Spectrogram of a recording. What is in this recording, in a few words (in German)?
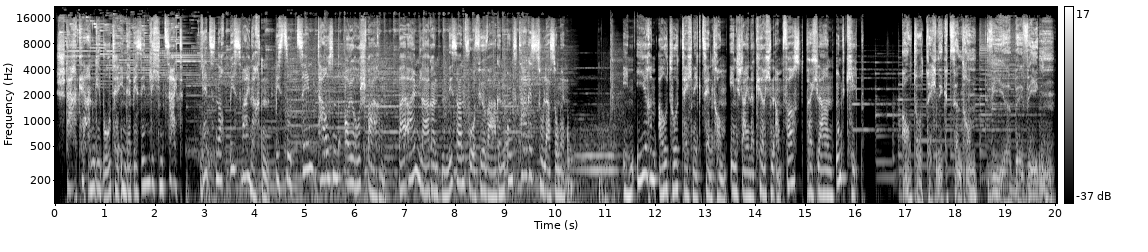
spot; ATZ Steinakirchen Advent 2017 Nissan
